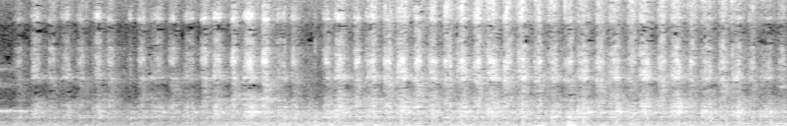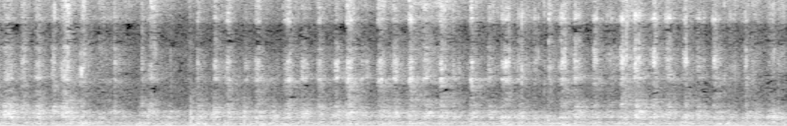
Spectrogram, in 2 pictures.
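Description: A coin scraping the rub-off coating from a paper scratch-off lottery ticket, uncovering the winning numbers. It is a steady, rapid scratching that grows louder about a second and a half in.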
